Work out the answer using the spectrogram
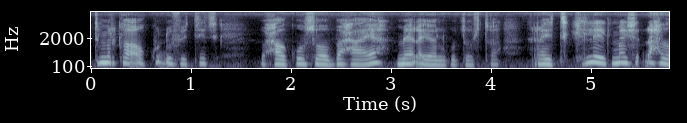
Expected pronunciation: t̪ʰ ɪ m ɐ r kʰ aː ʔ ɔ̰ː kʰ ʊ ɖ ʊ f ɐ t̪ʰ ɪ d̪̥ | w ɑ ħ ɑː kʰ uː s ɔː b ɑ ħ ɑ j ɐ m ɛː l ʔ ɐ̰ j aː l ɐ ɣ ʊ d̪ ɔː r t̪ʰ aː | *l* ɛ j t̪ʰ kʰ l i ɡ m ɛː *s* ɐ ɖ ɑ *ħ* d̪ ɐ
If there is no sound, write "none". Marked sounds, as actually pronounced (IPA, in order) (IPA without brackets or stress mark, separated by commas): r, ʃ, ħ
